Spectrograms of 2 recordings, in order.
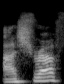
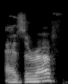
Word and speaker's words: Asyraf: So it's kind of pronounced Ashraf. It's like there's an H in there, which is super weird because the spelling is Y. So people usually say like Azaraf.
